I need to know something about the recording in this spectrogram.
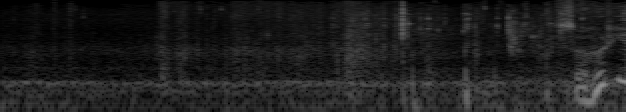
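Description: A man's footsteps crunch quickly over snow.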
